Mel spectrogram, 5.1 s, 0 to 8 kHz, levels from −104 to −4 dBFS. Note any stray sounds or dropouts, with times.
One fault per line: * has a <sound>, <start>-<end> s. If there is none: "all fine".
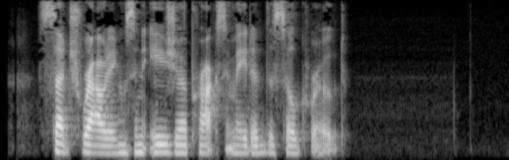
all fine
